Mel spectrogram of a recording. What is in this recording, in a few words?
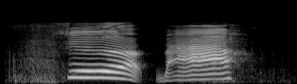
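"si1fa3", Mandarin Chinese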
